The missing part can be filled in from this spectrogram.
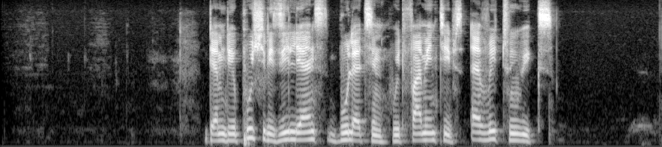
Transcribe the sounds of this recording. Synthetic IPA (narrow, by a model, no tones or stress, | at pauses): dɛ̃mdepʰuʃɹiziliãnsbulɛtʰĩnwidfamĩŋntʰipsɛvɹitʰuwiks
